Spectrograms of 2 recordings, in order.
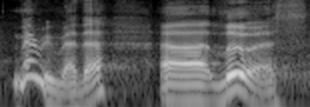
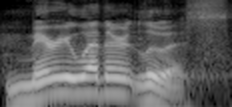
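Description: First: It is said in a put-on British accent. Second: It is said in his normal American accent.

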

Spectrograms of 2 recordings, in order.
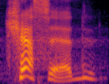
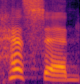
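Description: First: It begins with an English ch sound. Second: It begins with a plain soft h sound. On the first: "if you pronounce that as chesed" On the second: "you drop the C and pronounce it as chesed"

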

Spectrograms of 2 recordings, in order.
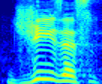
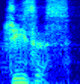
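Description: First: The word is screamed very loudly. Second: The word is said at moderate volume. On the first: "screaming at the top of my lungs" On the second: "It was a little louder"

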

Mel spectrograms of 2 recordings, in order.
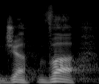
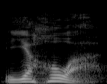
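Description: First: The name begins with a J sound. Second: The name begins with a Y sound. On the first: "J and V" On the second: "in most languages, you would pronounce this Yehoah"

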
